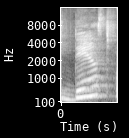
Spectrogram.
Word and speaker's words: danced: Sapphire Moonlight We danced for hours in the sand. Atenção aqui que o é do danced não é pronunciado, então nem tente falar danced for hours, ok? Danced for, danced for.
